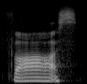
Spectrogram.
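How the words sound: It is said with an Australian accent. "The Australian version is"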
